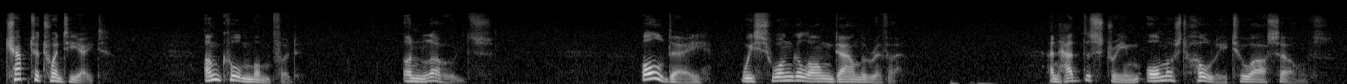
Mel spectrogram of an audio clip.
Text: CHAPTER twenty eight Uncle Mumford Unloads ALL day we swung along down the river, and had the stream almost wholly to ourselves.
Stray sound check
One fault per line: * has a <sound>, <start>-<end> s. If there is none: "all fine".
* has a laugh, 9.5-10.0 s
